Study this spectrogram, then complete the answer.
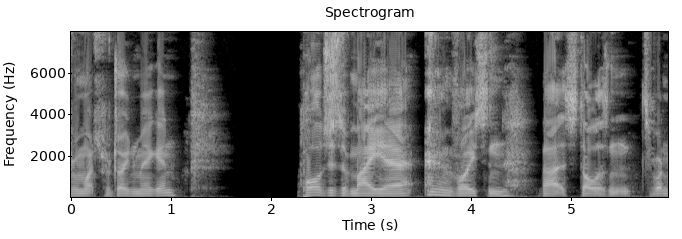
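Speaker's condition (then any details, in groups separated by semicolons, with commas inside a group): No condition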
